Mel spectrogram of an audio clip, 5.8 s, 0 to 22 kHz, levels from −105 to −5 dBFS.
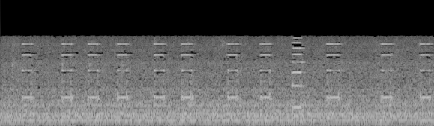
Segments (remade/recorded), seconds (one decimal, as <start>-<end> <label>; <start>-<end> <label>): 0.0-5.8 recorded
